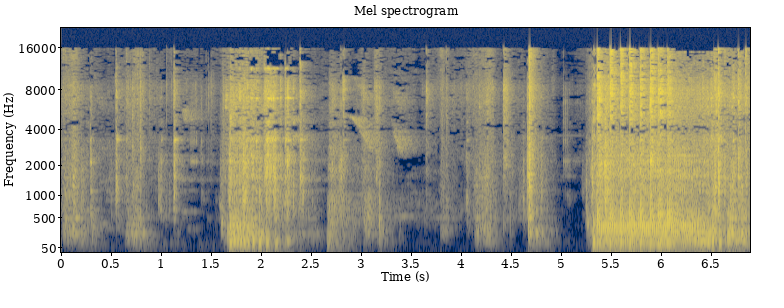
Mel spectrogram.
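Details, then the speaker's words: Two-stroke Ingco grass trimmer that would not start, with a little fuel and oil primed into the cylinder; two short bursts of rough running that die away; carburetor is clogged, with crystals found in the fuel hose, so it needs cleaning. "yan narinig niyo umandar talagang karburador yung sira niya So yan linisan na natin"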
